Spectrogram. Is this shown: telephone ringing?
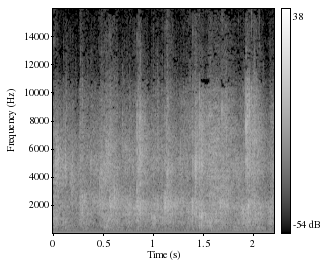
no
